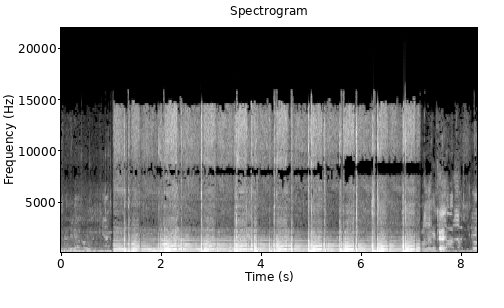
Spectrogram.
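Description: Car engine revved over and over in quick throttle blips, about nine rises and falls in pitch at a steady pace of roughly one and a half a second. The blips begin about a second in and stop shortly before the end.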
